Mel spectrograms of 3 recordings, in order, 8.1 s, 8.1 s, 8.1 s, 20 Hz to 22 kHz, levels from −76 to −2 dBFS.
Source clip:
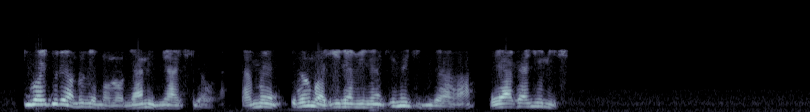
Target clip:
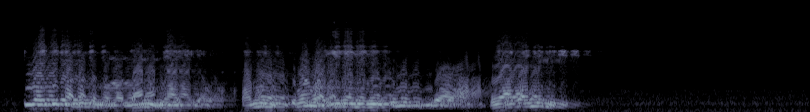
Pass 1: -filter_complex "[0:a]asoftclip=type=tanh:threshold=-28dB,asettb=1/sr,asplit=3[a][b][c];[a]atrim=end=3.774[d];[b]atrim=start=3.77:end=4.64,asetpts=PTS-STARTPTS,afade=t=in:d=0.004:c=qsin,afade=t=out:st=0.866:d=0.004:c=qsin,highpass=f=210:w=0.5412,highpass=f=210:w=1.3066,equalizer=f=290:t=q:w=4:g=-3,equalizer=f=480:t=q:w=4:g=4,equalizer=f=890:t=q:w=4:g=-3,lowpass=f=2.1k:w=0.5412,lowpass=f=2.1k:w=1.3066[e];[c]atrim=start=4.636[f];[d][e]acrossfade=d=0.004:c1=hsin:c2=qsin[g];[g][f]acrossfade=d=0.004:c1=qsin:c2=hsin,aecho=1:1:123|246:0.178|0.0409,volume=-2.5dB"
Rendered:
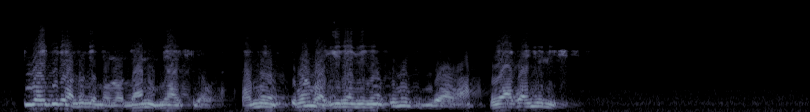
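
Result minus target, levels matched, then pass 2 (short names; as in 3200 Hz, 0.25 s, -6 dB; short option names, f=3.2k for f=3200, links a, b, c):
echo-to-direct -10.5 dB
-filter_complex "[0:a]asoftclip=type=tanh:threshold=-28dB,asettb=1/sr,asplit=3[a][b][c];[a]atrim=end=3.774[d];[b]atrim=start=3.77:end=4.64,asetpts=PTS-STARTPTS,afade=t=in:d=0.004:c=qsin,afade=t=out:st=0.866:d=0.004:c=qsin,highpass=f=210:w=0.5412,highpass=f=210:w=1.3066,equalizer=f=290:t=q:w=4:g=-3,equalizer=f=480:t=q:w=4:g=4,equalizer=f=890:t=q:w=4:g=-3,lowpass=f=2.1k:w=0.5412,lowpass=f=2.1k:w=1.3066[e];[c]atrim=start=4.636[f];[d][e]acrossfade=d=0.004:c1=hsin:c2=qsin[g];[g][f]acrossfade=d=0.004:c1=qsin:c2=hsin,aecho=1:1:123|246|369:0.596|0.137|0.0315,volume=-2.5dB"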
